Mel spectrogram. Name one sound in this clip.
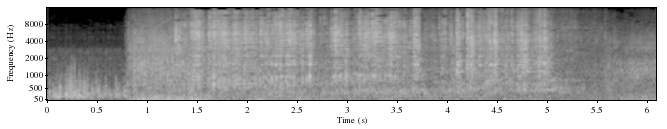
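A metal road barrier scrapes and rattles as it is dragged.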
